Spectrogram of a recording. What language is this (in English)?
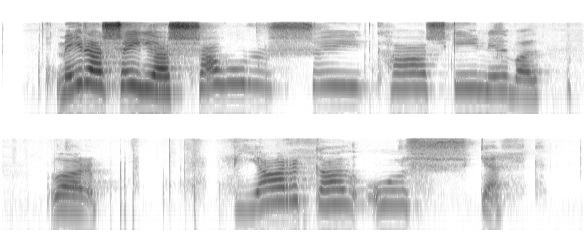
Icelandic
